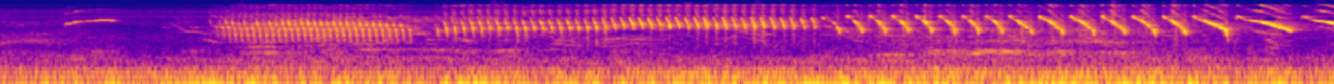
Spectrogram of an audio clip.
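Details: Training song of a canary: two long, steady buzzy rolls, then quick repeated descending chips that speed up into sharp, high slurred notes.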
